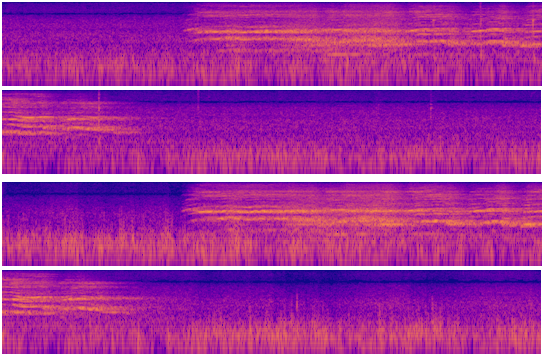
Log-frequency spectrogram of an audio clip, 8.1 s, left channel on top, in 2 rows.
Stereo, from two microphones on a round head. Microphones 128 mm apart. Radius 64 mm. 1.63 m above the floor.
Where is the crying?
45° right (ahead or behind), 1.5 m.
